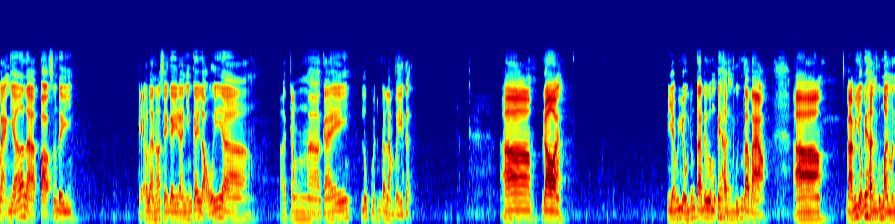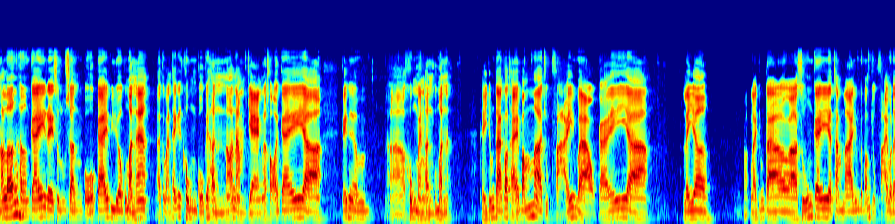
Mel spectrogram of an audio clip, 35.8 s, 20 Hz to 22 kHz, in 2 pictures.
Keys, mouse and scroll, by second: 0.1 click, 3.0 middle click, 6.5 click, 7.5 middle click, 10.2 click, 27.3 middle click, 28.4 right click, 33.1 click, 34.0 click, 35.1 right click.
